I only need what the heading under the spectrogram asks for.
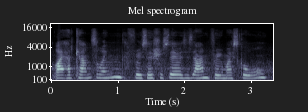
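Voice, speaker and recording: A woman's voice: a little high, flat delivery, moderate pace, fairly bright tone, slight background noise, low-quality recording. A young British woman talking to camera in a casual, unscripted way, candid and rambling, often breaking off her own sentences. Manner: candid, rambling, self-interrupting. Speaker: vlogger.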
